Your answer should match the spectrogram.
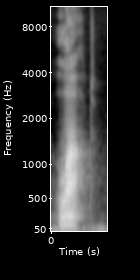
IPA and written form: lɑt (lot)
